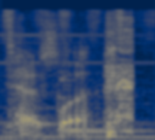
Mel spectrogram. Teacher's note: He says it the way I say it, with the Z sound.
